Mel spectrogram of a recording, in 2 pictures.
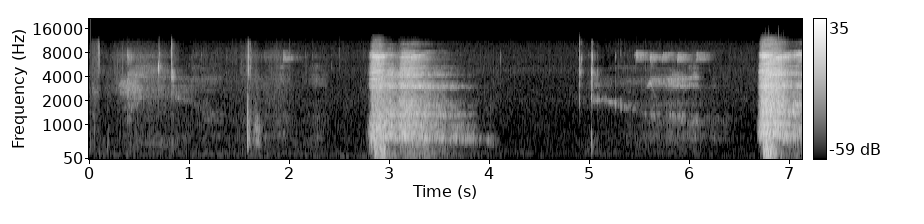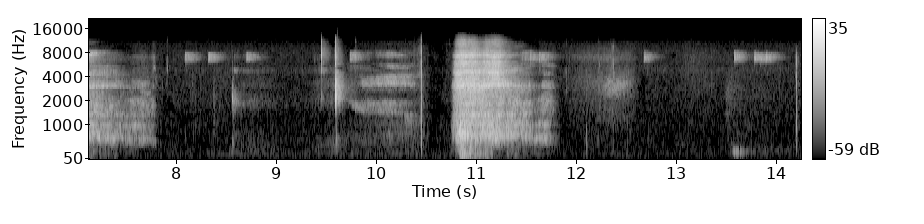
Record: {"exhalation_length": "14.3 s", "exhalation_amplitude": 17202, "exhalation_signal_mean_std_ratio": 0.29, "survey_phase": "alpha (2021-03-01 to 2021-08-12)", "age": "18-44", "gender": "Female", "wearing_mask": "No", "symptom_none": true, "smoker_status": "Ex-smoker", "respiratory_condition_asthma": false, "respiratory_condition_other": false, "recruitment_source": "REACT", "submission_delay": "1 day", "covid_test_result": "Negative", "covid_test_method": "RT-qPCR"}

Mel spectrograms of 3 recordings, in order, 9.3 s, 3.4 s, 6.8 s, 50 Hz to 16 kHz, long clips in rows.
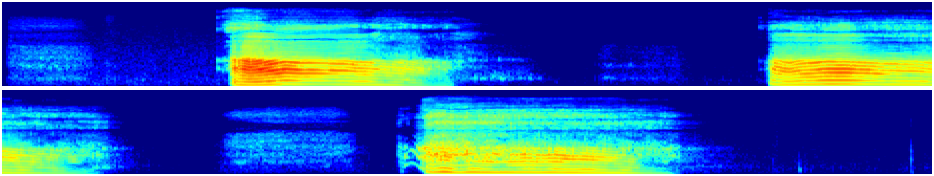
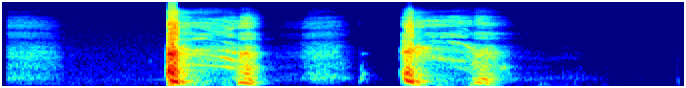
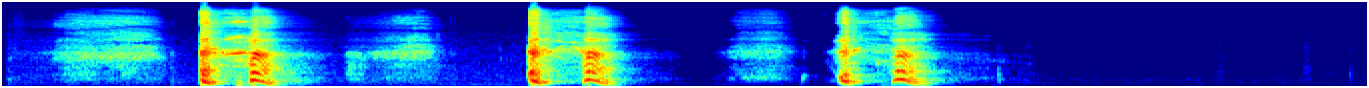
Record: {"exhalation_length": "9.3 s", "exhalation_amplitude": 26377, "exhalation_signal_mean_std_ratio": 0.35, "cough_length": "3.4 s", "cough_amplitude": 32768, "cough_signal_mean_std_ratio": 0.2, "three_cough_length": "6.8 s", "three_cough_amplitude": 32768, "three_cough_signal_mean_std_ratio": 0.25, "survey_phase": "beta (2021-08-13 to 2022-03-07)", "age": "45-64", "gender": "Male", "wearing_mask": "No", "symptom_none": true, "smoker_status": "Never smoked", "respiratory_condition_asthma": false, "respiratory_condition_other": true, "recruitment_source": "Test and Trace", "submission_delay": "1 day", "covid_test_result": "Negative", "covid_test_method": "RT-qPCR"}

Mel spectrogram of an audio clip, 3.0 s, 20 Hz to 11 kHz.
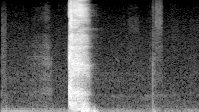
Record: {"cough_length": "3.0 s", "cough_amplitude": 8490, "cough_signal_mean_std_ratio": 0.26, "survey_phase": "beta (2021-08-13 to 2022-03-07)", "age": "45-64", "gender": "Female", "wearing_mask": "No", "symptom_none": true, "symptom_onset": "3 days", "smoker_status": "Never smoked", "respiratory_condition_asthma": false, "respiratory_condition_other": false, "recruitment_source": "REACT", "submission_delay": "2 days", "covid_test_result": "Negative", "covid_test_method": "RT-qPCR", "influenza_a_test_result": "Negative", "influenza_b_test_result": "Negative"}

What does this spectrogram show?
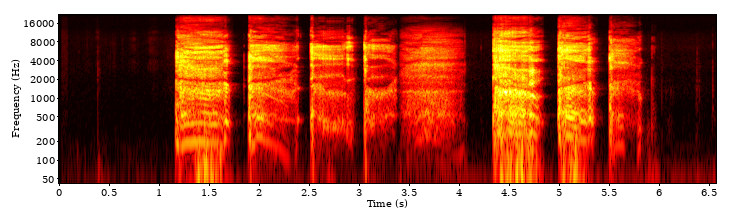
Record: {"cough_length": "6.6 s", "cough_amplitude": 32768, "cough_signal_mean_std_ratio": 0.48, "survey_phase": "beta (2021-08-13 to 2022-03-07)", "age": "45-64", "gender": "Male", "wearing_mask": "No", "symptom_cough_any": true, "symptom_new_continuous_cough": true, "symptom_runny_or_blocked_nose": true, "symptom_sore_throat": true, "symptom_fatigue": true, "symptom_headache": true, "symptom_onset": "3 days", "smoker_status": "Current smoker (e-cigarettes or vapes only)", "respiratory_condition_asthma": false, "respiratory_condition_other": false, "recruitment_source": "Test and Trace", "submission_delay": "1 day", "covid_test_result": "Positive", "covid_test_method": "RT-qPCR", "covid_ct_value": 14.2, "covid_ct_gene": "ORF1ab gene", "covid_ct_mean": 14.6, "covid_viral_load": "17000000 copies/ml", "covid_viral_load_category": "High viral load (>1M copies/ml)"}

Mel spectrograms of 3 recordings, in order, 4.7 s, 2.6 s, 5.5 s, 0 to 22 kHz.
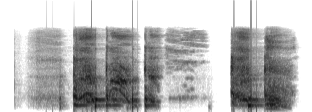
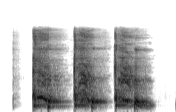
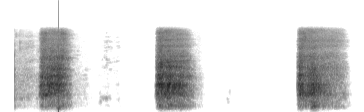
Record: {"cough_length": "4.7 s", "cough_amplitude": 32767, "cough_signal_mean_std_ratio": 0.57, "three_cough_length": "2.6 s", "three_cough_amplitude": 29737, "three_cough_signal_mean_std_ratio": 0.64, "exhalation_length": "5.5 s", "exhalation_amplitude": 20359, "exhalation_signal_mean_std_ratio": 0.4, "survey_phase": "beta (2021-08-13 to 2022-03-07)", "age": "18-44", "gender": "Male", "wearing_mask": "No", "symptom_cough_any": true, "symptom_runny_or_blocked_nose": true, "symptom_sore_throat": true, "symptom_diarrhoea": true, "symptom_fatigue": true, "symptom_fever_high_temperature": true, "symptom_change_to_sense_of_smell_or_taste": true, "symptom_onset": "4 days", "smoker_status": "Never smoked", "respiratory_condition_asthma": false, "respiratory_condition_other": false, "recruitment_source": "Test and Trace", "submission_delay": "2 days", "covid_test_result": "Positive", "covid_test_method": "RT-qPCR", "covid_ct_value": 24.5, "covid_ct_gene": "ORF1ab gene", "covid_ct_mean": 25.0, "covid_viral_load": "6100 copies/ml", "covid_viral_load_category": "Minimal viral load (< 10K copies/ml)"}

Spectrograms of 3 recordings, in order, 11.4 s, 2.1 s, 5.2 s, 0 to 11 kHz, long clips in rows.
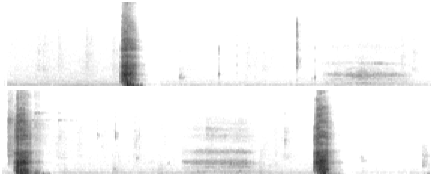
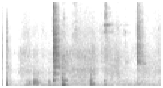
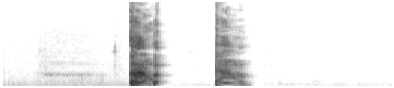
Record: {"exhalation_length": "11.4 s", "exhalation_amplitude": 32768, "exhalation_signal_mean_std_ratio": 0.17, "three_cough_length": "2.1 s", "three_cough_amplitude": 4125, "three_cough_signal_mean_std_ratio": 0.42, "cough_length": "5.2 s", "cough_amplitude": 32494, "cough_signal_mean_std_ratio": 0.23, "survey_phase": "beta (2021-08-13 to 2022-03-07)", "age": "65+", "gender": "Female", "wearing_mask": "No", "symptom_cough_any": true, "symptom_runny_or_blocked_nose": true, "symptom_onset": "11 days", "smoker_status": "Current smoker (11 or more cigarettes per day)", "respiratory_condition_asthma": false, "respiratory_condition_other": false, "recruitment_source": "REACT", "submission_delay": "2 days", "covid_test_result": "Negative", "covid_test_method": "RT-qPCR", "influenza_a_test_result": "Negative", "influenza_b_test_result": "Negative"}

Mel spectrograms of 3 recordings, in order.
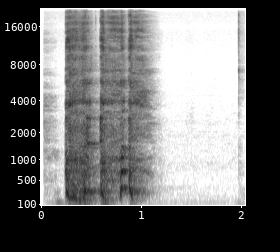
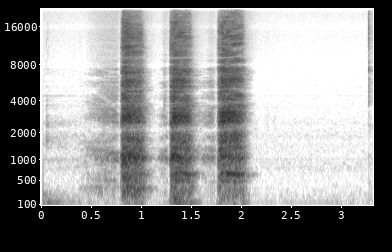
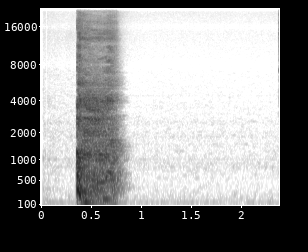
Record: {"three_cough_length": "2.0 s", "three_cough_amplitude": 32768, "three_cough_signal_mean_std_ratio": 0.5, "exhalation_length": "3.3 s", "exhalation_amplitude": 32768, "exhalation_signal_mean_std_ratio": 0.39, "cough_length": "2.4 s", "cough_amplitude": 32768, "cough_signal_mean_std_ratio": 0.32, "survey_phase": "beta (2021-08-13 to 2022-03-07)", "age": "18-44", "gender": "Male", "wearing_mask": "No", "symptom_cough_any": true, "symptom_new_continuous_cough": true, "symptom_runny_or_blocked_nose": true, "symptom_sore_throat": true, "symptom_diarrhoea": true, "symptom_headache": true, "symptom_change_to_sense_of_smell_or_taste": true, "symptom_onset": "1 day", "smoker_status": "Never smoked", "respiratory_condition_asthma": false, "respiratory_condition_other": false, "recruitment_source": "Test and Trace", "submission_delay": "1 day", "covid_test_result": "Positive", "covid_test_method": "RT-qPCR", "covid_ct_value": 22.3, "covid_ct_gene": "S gene", "covid_ct_mean": 27.0, "covid_viral_load": "1400 copies/ml", "covid_viral_load_category": "Minimal viral load (< 10K copies/ml)"}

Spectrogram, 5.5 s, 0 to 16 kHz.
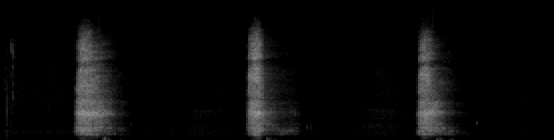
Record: {"exhalation_length": "5.5 s", "exhalation_amplitude": 9703, "exhalation_signal_mean_std_ratio": 0.31, "survey_phase": "beta (2021-08-13 to 2022-03-07)", "age": "45-64", "gender": "Female", "wearing_mask": "No", "symptom_none": true, "smoker_status": "Ex-smoker", "respiratory_condition_asthma": false, "respiratory_condition_other": false, "recruitment_source": "REACT", "submission_delay": "2 days", "covid_test_result": "Negative", "covid_test_method": "RT-qPCR"}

